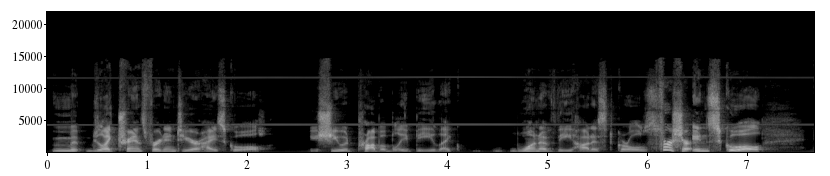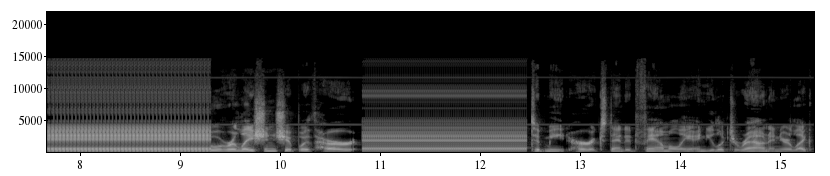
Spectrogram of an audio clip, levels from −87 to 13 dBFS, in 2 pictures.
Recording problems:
thin; somewhat; fading below 500 Hz
high-pitched whine; faint; throughout; 4.5 kHz, 30 dB below the speech
audio freezing; at 7.5 s for 1.5 s and at 11 s for 1.5 s

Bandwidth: 14.5 kHz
